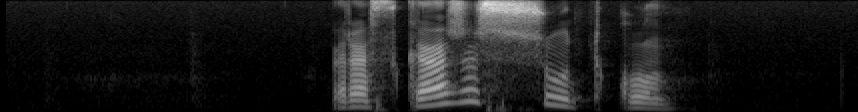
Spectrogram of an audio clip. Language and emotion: Russian, neutral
